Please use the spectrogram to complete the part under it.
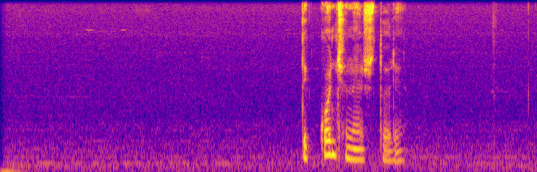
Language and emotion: Russian, angry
